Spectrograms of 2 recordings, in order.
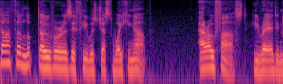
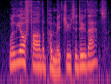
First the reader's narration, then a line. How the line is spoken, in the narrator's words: he exclaimed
